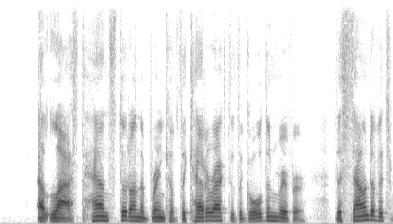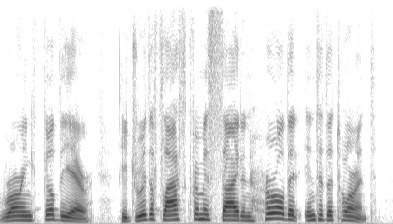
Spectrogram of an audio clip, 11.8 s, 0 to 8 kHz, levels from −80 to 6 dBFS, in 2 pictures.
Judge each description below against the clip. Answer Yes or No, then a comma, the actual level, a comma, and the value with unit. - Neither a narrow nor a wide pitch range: Yes, average, 4.4 semitones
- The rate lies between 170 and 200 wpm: Yes, average, 180 wpm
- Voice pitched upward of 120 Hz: Yes, medium, 140 Hz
